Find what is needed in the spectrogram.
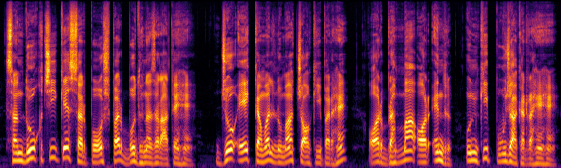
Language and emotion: Urdu, neutral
